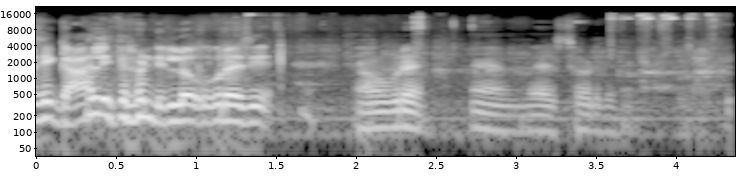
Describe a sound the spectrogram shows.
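A metal chain rattles.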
